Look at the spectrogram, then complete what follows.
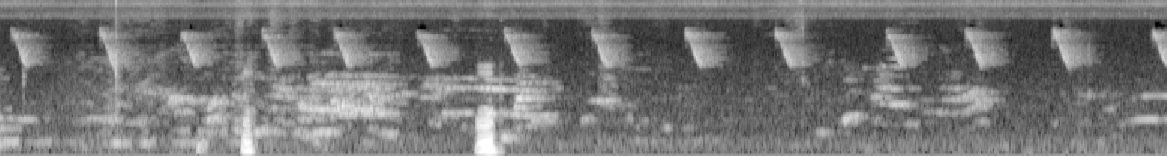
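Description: A bird repeating a short, high chirp that falls in pitch, about two or three times a second, steadily throughout. A brief soft thump sounds about three seconds in.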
